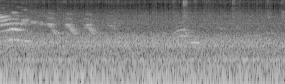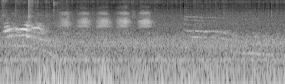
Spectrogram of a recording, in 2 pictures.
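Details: Adult cat and kitten squabbling over food while eating: a series of short high mews, then a louder falling meow and a longer mew near the end, with a faint knock, over a droning low background hum.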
